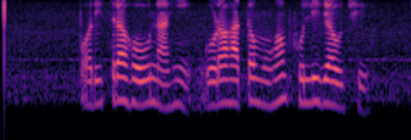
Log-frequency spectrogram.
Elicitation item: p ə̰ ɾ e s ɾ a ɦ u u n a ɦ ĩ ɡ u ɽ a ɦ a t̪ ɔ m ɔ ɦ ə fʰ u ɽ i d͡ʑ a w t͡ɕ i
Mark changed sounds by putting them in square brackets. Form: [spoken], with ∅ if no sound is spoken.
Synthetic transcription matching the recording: p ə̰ ɾ [i] s ɾ a ɦ [o] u n a ɦ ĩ ɡ [o] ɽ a ɦ a t̪ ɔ m [u] ɦ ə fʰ u [l] i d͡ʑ a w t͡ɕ i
